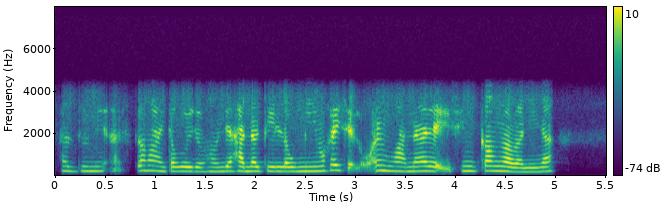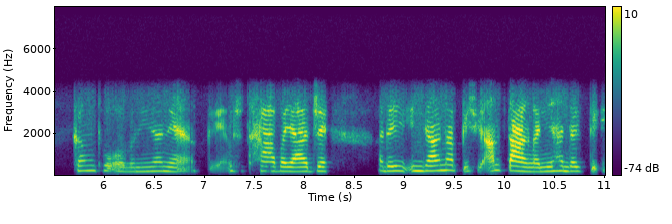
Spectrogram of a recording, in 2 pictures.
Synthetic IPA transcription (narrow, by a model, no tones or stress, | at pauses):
ɐduniʔɐ̰skɐmaŋtɐwojdɐbɦaŋdeɦɐndɐk̚tilɐwmimɐkʰajsḛlo̰jnwanɐɾeḭsiŋkɐŋɐβɐninɐ | kɐŋtʰokɐ̰bɐninɐnḛkḛmsutʰabɐjadɾe | ɐdɐjinzaŋnapisiʔa̰mtaŋɡɐniɦɐndɐk̚ti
